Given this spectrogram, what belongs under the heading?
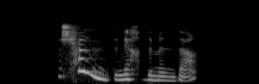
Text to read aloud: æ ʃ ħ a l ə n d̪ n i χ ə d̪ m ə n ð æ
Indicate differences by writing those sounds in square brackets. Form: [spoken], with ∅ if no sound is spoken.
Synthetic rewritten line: æ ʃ ħ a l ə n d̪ n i χ ə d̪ m ə n ð æ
